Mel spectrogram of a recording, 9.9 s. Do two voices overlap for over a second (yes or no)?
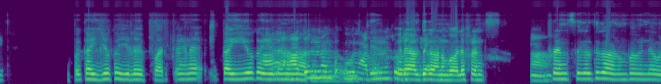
yes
